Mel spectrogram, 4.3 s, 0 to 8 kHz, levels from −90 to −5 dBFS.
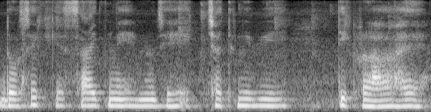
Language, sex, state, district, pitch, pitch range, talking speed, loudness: Hindi, female, Arunachal Pradesh, Lower Dibang Valley, 175 Hz, 170-180 Hz, 155 wpm, -16 LUFS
